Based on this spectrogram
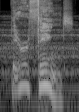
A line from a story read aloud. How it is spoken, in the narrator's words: Dale said almost in a whisper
